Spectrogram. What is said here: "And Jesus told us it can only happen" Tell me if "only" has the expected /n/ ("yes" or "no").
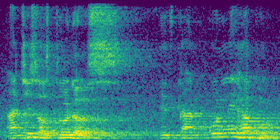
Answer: yes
